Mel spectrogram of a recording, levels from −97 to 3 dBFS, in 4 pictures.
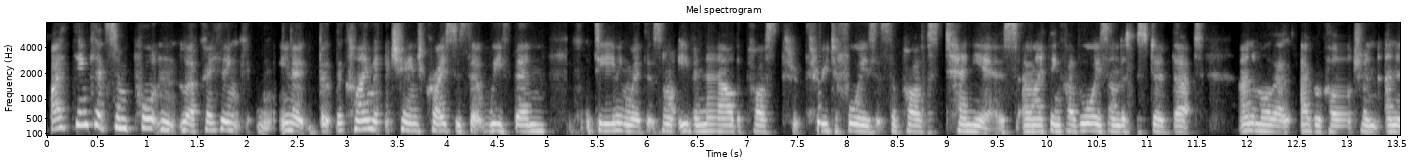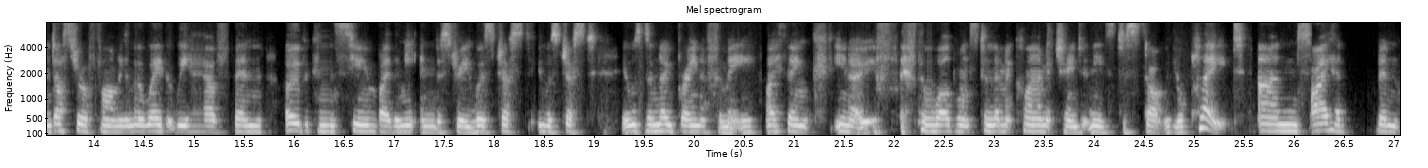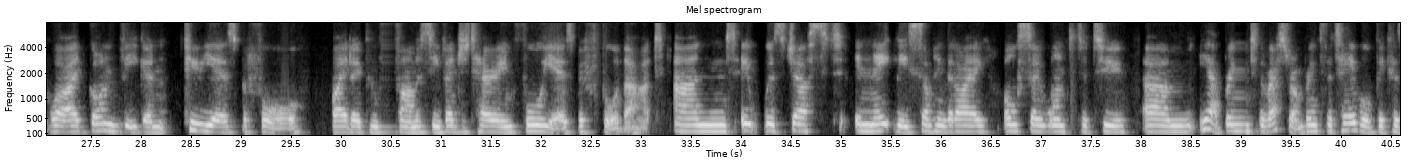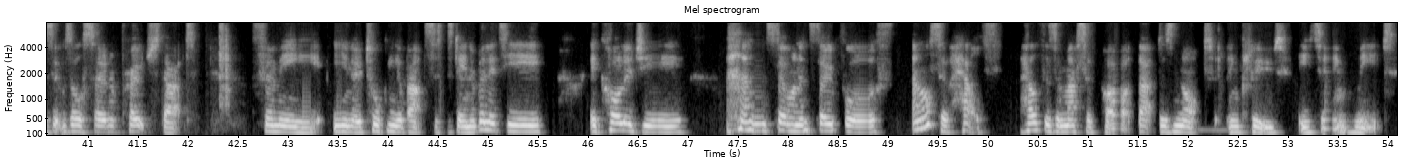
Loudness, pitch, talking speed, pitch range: -19 LUFS, 160 Hz, 185 wpm, 150-175 Hz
